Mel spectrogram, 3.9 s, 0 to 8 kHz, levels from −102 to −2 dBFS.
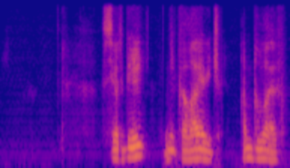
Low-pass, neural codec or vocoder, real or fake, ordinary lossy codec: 7.2 kHz; codec, 16 kHz, 1 kbps, FreqCodec, smaller model; fake; Opus, 64 kbps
